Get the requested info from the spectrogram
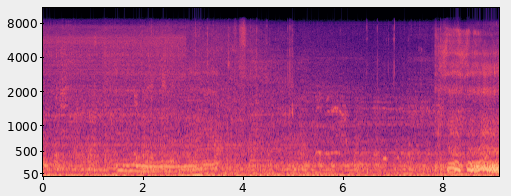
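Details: Stella, a pet dog, snoring: low, rough rumbling breaths, with a longer harmonic snore swelling early on and another louder snort near the end over a steady low background hum.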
